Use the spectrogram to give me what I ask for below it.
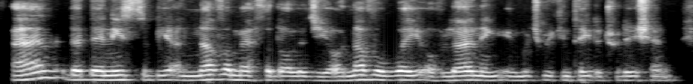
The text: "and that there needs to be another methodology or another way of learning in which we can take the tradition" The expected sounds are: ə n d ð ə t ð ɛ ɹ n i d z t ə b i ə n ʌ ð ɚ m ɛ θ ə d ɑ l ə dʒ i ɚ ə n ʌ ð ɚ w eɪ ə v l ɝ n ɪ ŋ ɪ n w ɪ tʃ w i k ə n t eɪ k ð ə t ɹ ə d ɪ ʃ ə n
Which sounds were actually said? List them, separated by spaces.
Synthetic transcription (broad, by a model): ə n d ð ə t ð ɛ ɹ n i d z t ə b i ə n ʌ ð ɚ m ɛ θ ə d ɑ l ə dʒ i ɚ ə n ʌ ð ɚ w eɪ ə v l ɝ n ɪ ŋ ɪ n w ɪ tʃ w i k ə n t eɪ k ð ə t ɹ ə d ɪ ʃ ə n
